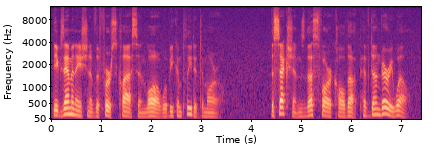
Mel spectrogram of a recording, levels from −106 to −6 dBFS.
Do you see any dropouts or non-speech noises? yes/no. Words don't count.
no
